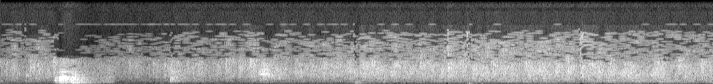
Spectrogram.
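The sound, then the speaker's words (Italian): Applause as a speaker is invited to the podium, beginning with one louder burst and then settling into a steady, even wash of clapping from the audience. “Vorrei invitare il signor LaRouche sul podio. Applausi.”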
